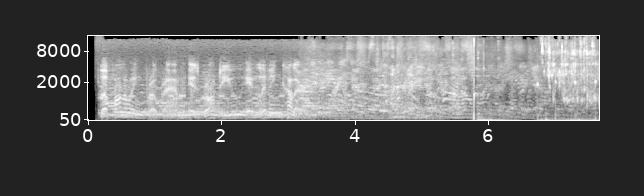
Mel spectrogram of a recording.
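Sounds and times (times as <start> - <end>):
speech: 0.2 - 5.8
murmur of chatter from many people: 0.2 - 7.6
laughter: 3.2 - 5.8
wine pouring into a glass: 6.7 - 7.6.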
